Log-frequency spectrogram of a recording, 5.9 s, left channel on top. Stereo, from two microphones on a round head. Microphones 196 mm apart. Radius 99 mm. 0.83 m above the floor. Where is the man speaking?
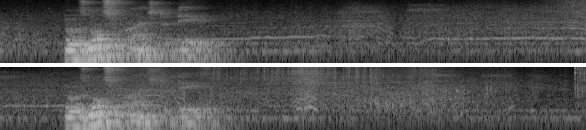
40° left (ahead or behind), 1.5 m.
